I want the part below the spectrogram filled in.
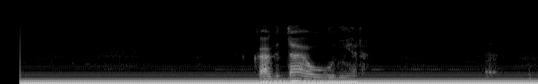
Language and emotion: Russian, neutral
